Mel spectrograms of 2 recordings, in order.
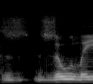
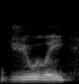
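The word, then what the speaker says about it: Zhu Li: is julie or like zuli it's but like with a z but i think it's pronounced julie and then very actually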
